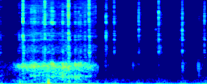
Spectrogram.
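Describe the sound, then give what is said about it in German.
A mechanical egg timer is wound to exactly two minutes with a quick, dense burst of ratcheting clicks for about a second, then settles into a steady run of light, sharp ticks. “So, und ich stelle jetzt die Eieruhr”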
